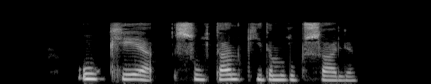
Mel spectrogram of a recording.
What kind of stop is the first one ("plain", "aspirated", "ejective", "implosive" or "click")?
aspirated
